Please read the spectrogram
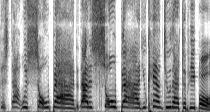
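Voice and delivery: put-on very high, shrill scolding yell. Recounting stepping out of the elevator and hearing people behind; retelling people yelling. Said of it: "I just hear them yelling".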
